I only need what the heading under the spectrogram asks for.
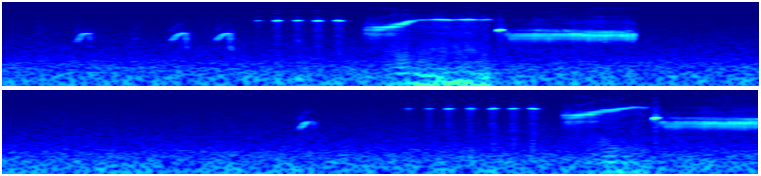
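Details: Canary training song in two similar bursts separated by quiet. Each has slurred notes and quick high pips leading into a rising whistle and a buzzy roll.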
